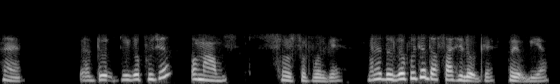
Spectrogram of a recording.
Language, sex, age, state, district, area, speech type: Santali, female, 18-30, West Bengal, Jhargram, rural, conversation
